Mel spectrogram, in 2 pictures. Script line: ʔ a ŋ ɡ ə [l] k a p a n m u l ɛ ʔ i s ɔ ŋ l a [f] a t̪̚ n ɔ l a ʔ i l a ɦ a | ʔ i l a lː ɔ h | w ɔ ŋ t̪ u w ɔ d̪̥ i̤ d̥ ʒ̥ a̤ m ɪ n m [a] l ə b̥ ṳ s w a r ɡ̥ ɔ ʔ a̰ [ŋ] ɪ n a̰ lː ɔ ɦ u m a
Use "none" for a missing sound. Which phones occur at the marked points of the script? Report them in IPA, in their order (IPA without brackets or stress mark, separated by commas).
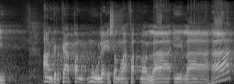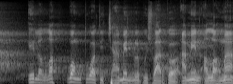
r, f, ə, m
